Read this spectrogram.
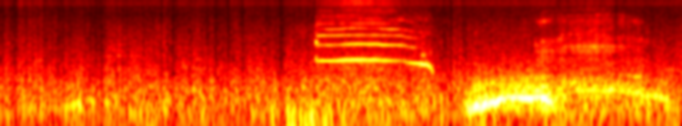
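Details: Domestic cats, four animals of one family, playing and quarrelling with each other: one clear, drawn-out meow sliding downward in pitch, then a lower, rougher wavering cry from a cat, over a quiet background hiss.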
